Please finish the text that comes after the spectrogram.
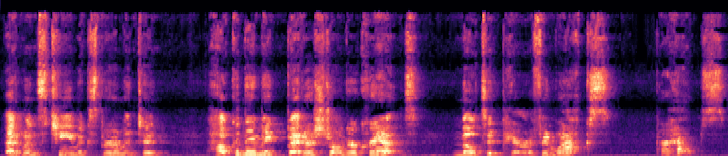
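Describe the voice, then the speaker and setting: A woman teacher reading a picture book aloud to young children, expressively and deliberately, stressing words and adding conversational asides. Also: high-pitched, big pitch swings. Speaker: second grade teacher. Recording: roomy echo, distant mic, faint noise.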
